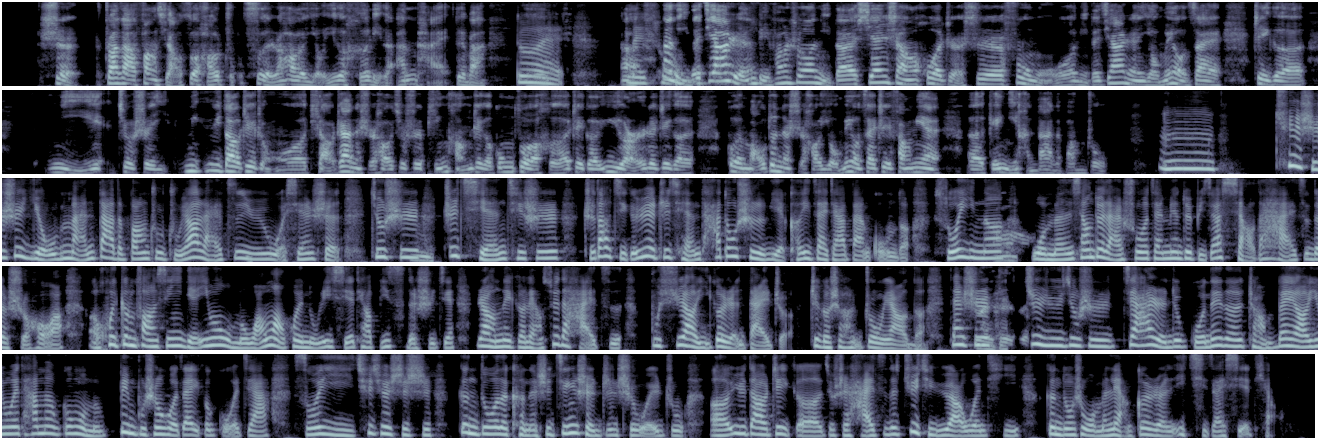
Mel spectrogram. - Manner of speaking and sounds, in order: other background noise; other noise
- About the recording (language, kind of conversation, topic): Chinese, podcast, 遇到孩子或家人打扰时，你通常会怎么处理？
